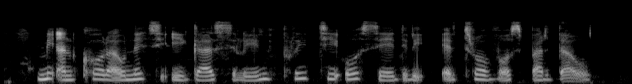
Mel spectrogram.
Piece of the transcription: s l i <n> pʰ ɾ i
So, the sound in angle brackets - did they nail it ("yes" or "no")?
yes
